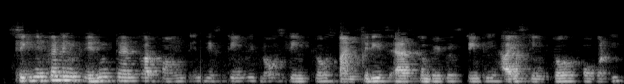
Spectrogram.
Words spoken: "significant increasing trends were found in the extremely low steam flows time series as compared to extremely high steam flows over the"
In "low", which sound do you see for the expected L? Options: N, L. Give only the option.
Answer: L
